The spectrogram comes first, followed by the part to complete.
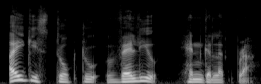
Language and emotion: Manipuri, neutral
